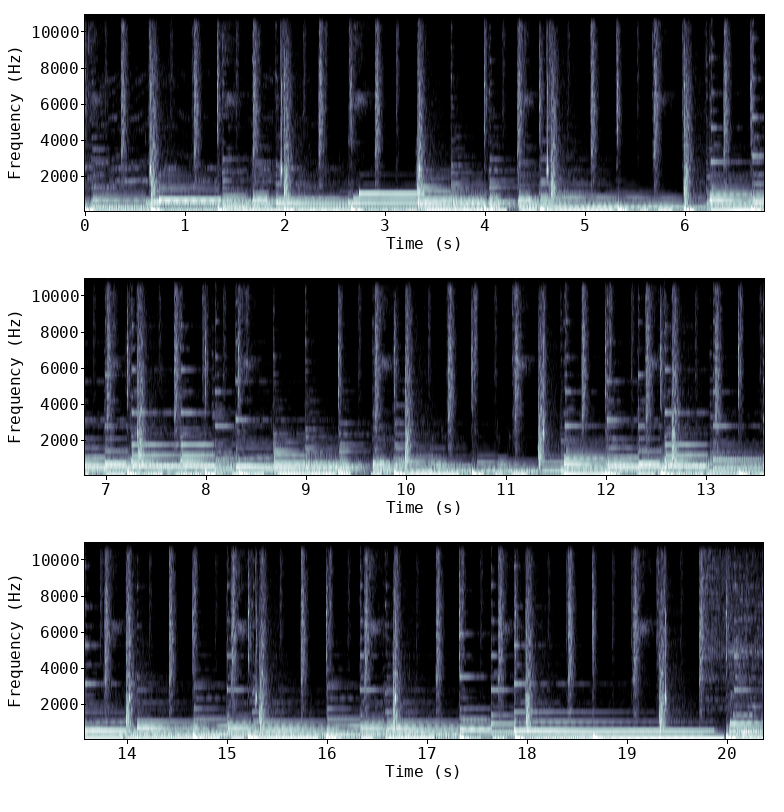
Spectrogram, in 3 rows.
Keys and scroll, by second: 7.4 ctrl+z, 8.1 ctrl+z, 19.1 scroll up 1, 19.4 [.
